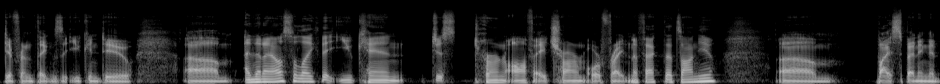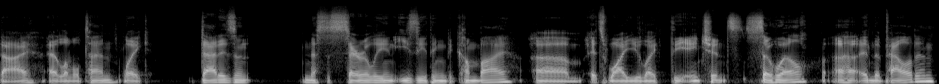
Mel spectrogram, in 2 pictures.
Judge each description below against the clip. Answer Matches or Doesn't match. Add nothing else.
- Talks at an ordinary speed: Matches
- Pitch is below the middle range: Matches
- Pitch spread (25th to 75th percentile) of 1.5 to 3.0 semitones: Doesn't match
